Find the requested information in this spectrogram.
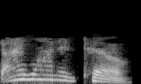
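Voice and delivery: high, slow, petulant mock reply; sulky brother. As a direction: drag it out like a sulking kid. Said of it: "He's like".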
